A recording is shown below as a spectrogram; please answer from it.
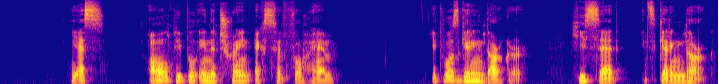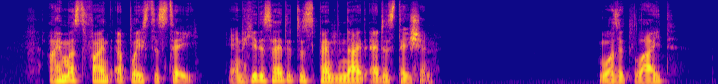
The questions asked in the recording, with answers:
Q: Was it light?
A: No, it wasn't light.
